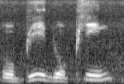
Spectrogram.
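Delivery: clipped New Zealand vowels, slow, seven, bid, pin; New Zealand accent. Retold or imitated. Mocking Kiwi vowels to a friend, light New Zealand accent. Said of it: "the Kiwis with".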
